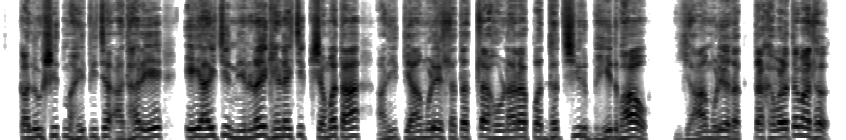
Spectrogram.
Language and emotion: Marathi, disgusted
